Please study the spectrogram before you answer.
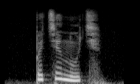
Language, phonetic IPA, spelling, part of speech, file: Russian, [pətʲɪˈnutʲ], потянуть, verb, Ru-потянуть.ogg
- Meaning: 1. to pull, to draw, to haul, to drag 2. to weigh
